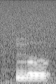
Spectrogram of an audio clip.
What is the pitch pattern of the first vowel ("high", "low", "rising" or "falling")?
low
